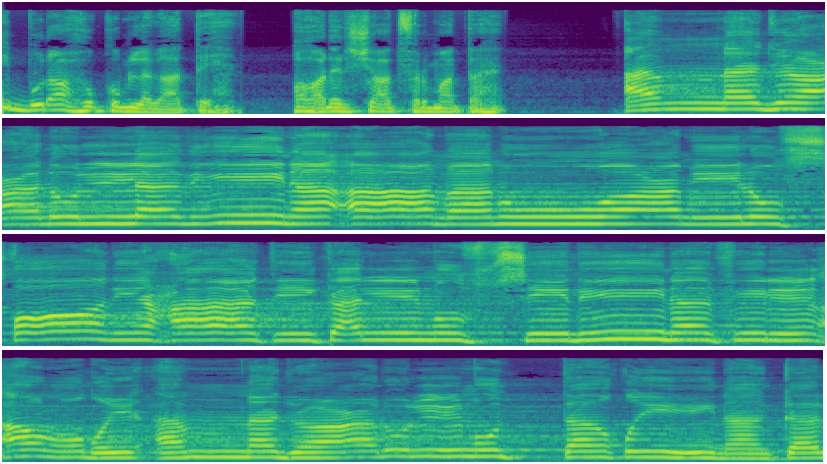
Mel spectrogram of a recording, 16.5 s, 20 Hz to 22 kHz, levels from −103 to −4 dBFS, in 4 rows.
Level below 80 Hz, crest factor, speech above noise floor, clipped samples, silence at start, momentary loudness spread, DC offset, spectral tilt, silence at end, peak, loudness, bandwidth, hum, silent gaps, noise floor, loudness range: -50 dBFS; 14 dB; 41 dB; under 0.1%; 0 s; 6 LU; under 0.1%; -4 dB/octave; 0 s; 0 dBFS; -15 LUFS; 16.5 kHz; none; none; -56 dBFS; 3 LU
